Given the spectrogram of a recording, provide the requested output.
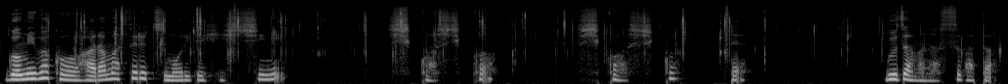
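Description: A woman's voice: mid-range voice, measured pace, hardly any pauses, mellow, a little hiss or hum, close to an everyday voice. A woman playing a sneering polite maid. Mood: mocking commands.

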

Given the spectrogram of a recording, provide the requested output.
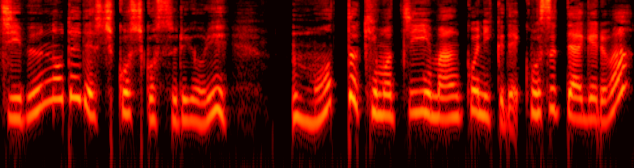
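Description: A coy, teasing young office wife, acted by a woman in an adult audio drama. Her voice sits high and swoops up and down constantly. The sound is dry and close. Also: very animated, fast talker, darkish tone, no room sound. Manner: teasing and coy, giggling often. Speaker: voice actress.

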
